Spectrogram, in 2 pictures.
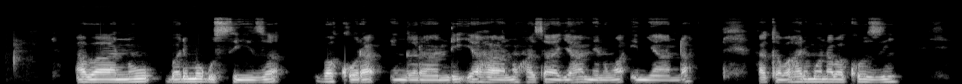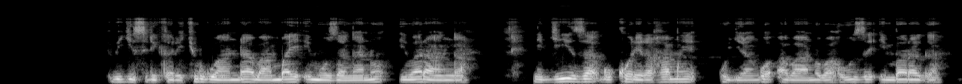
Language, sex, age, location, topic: Kinyarwanda, male, 18-24, Huye, agriculture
